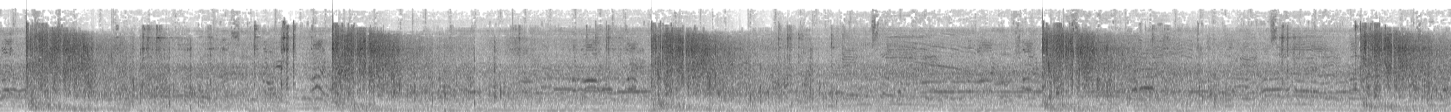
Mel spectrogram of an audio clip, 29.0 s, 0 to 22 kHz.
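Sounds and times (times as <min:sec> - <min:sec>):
howitzer firing blast with echo: 0:00.5 - 0:02.9, 0:06.6 - 0:09.0, 0:27.2 - 0:28.7.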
